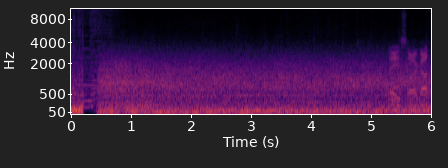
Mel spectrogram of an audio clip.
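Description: Background music cuts off abruptly, followed by steady outdoor background noise with a low rumble; a man starts talking near the end.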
